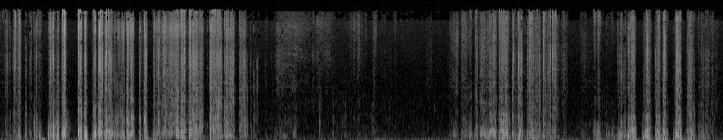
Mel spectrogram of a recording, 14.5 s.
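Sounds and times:
scratching on a book: 0.0 - 7.6, 9.0 - 14.4.

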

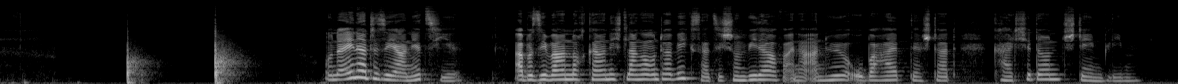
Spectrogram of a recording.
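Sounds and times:
shepherd's wooden staff striking the ground: 1.3 - 2.6
speech: 3.3 - 11.5.

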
